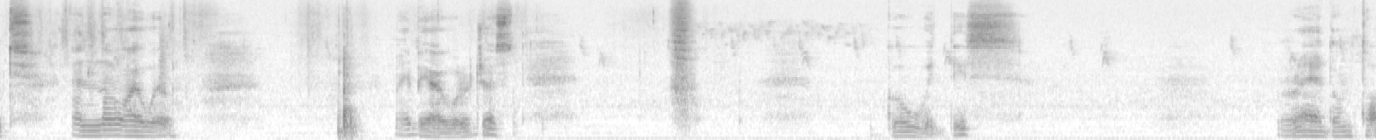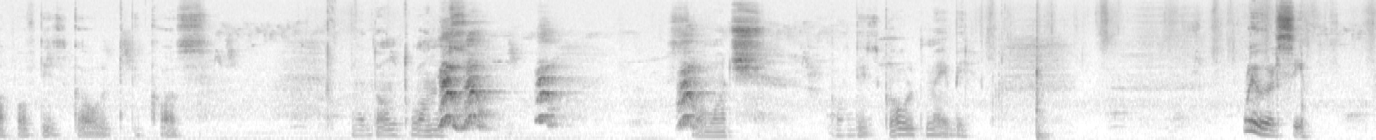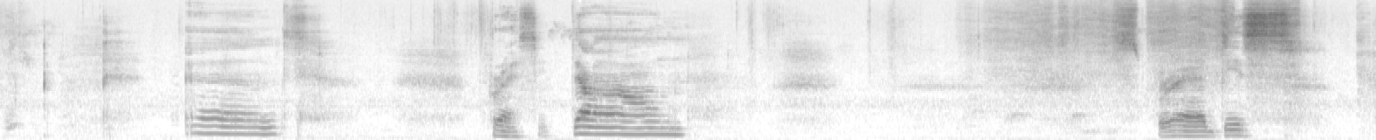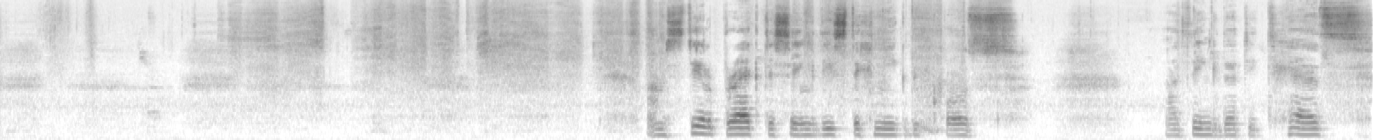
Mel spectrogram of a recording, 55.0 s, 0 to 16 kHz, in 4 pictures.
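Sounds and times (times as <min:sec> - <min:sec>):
dog barking: 0:18.2 - 0:19.5, 0:20.1 - 0:20.9
gloved hand rubbing canvas: 0:36.4 - 0:42.4, 0:43.2 - 0:51.2.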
